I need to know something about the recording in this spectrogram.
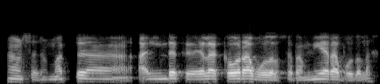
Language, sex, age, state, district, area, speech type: Kannada, male, 45-60, Karnataka, Gadag, rural, conversation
